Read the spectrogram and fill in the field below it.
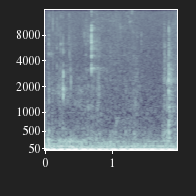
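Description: Someone chews ice, a few sharp, crisp crunches spaced irregularly over a low, steady rumble as the ice is bitten through. No one speaks.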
